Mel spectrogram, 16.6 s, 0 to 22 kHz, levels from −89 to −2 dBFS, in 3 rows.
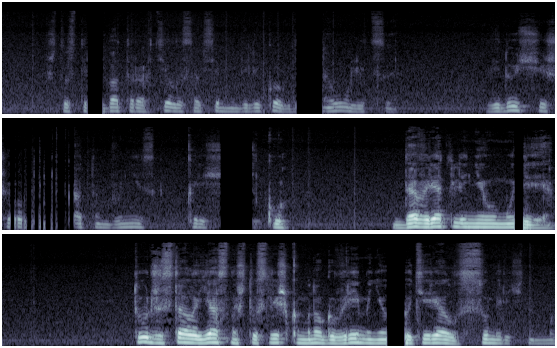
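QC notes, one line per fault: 0.85–1.02 s, 2.94–3.25 s, 5.61–6.30 s, 7.71–8.10 s, 10.65–10.80 s, 14.90–15.13 s: Bluetooth dropout. Output drops to silence, then resumes further along, as though the audio kept running through the gap. The likely cause is wireless packets reaching the headphones too late and being discarded. Gaps last about 90 to 320 ms. The one at 5.61 s is instead broken into short holes scattered over 0.64 s, the longest 76 ms. "тарахтела совсем недалеко" follows the first gap, "вниз к" the third, and "что слишком много времени" comes just before the last.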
